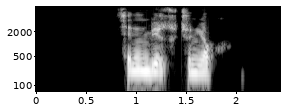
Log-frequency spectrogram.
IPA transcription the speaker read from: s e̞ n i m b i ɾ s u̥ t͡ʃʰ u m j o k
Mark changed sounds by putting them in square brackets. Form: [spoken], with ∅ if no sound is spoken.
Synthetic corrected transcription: s e̞ n i [n] b i ɾ s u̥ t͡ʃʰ u [n] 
